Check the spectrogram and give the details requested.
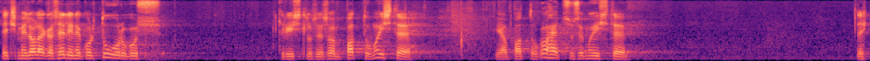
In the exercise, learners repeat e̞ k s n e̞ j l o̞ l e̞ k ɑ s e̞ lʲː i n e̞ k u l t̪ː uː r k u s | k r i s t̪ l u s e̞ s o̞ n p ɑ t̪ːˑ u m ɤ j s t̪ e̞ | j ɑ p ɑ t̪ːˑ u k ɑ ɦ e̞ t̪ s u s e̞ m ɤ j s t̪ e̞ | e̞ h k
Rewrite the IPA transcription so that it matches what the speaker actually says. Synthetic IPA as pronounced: e̞ k s m e̞ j l o̞ l e̞ k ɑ s e̞ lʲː i n e̞ k u l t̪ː uː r k u s | k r i s t̪ l u s e̞ s o̞ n p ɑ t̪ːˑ u m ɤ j s t̪ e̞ | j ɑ p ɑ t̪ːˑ u k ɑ ɦ e̞ t̪ s u s e̞ m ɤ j s t̪ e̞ | e̞ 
